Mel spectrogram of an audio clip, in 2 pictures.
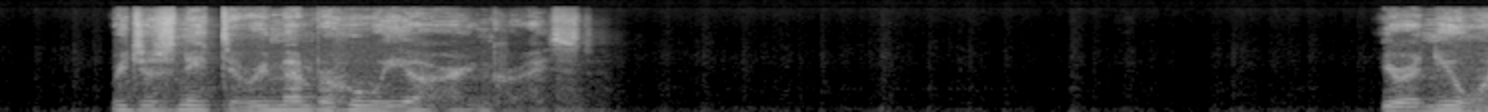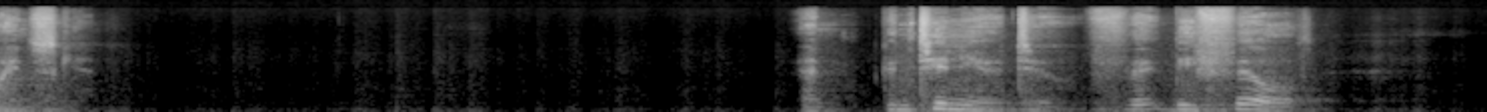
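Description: A middle-aged man speaks with animation through a microphone, with long pauses.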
